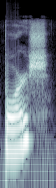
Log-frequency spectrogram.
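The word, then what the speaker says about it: borș: for Soups such as a bores pronounced borch pickles and other dishes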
